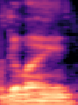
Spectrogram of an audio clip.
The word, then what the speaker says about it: Ghislaine: As best as we know, it's been publicly reported that in 2024, Ghislaine Maxwell, or Ghislaine, I think is how it's pronounced, arranged and wired $1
